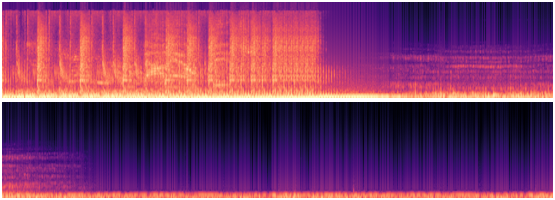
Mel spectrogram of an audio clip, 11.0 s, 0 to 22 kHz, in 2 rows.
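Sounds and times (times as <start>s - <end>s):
dense loud blast: 0.0s - 5.2s
steady low rumble: 0.0s - 11.0s
monster roar: 3.7s - 6.3s.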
